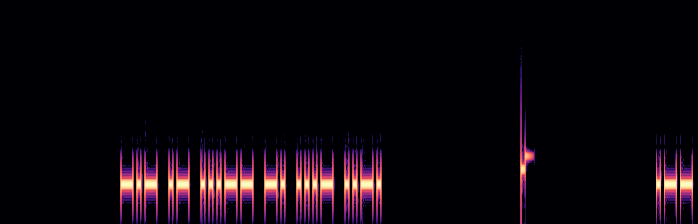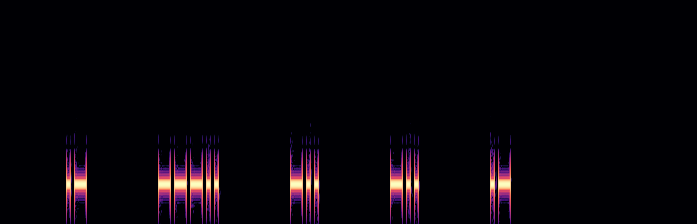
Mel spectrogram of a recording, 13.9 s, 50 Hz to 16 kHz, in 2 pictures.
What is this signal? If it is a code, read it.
Morse code, heard as a keyed tone, about 30 wpm, spaced as for 15 wpm, 700 Hz. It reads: KA3NVF WA8DDA
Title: USA Call Signs - 6x Character Spacing - 30wpm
